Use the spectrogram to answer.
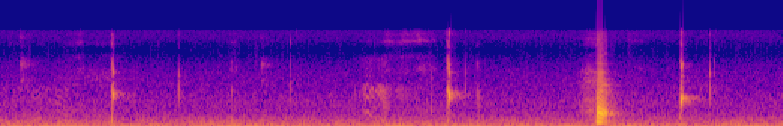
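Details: A young girl in hospital with hiccups: about four abrupt, sharp little gulps over several seconds in a quiet room; hiccups.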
